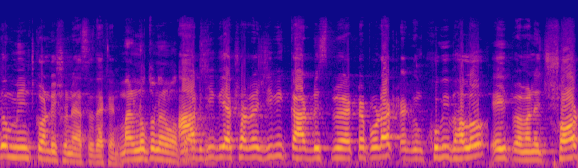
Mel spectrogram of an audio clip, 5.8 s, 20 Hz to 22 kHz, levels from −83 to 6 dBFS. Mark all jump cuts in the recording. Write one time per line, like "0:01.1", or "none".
0:04.9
